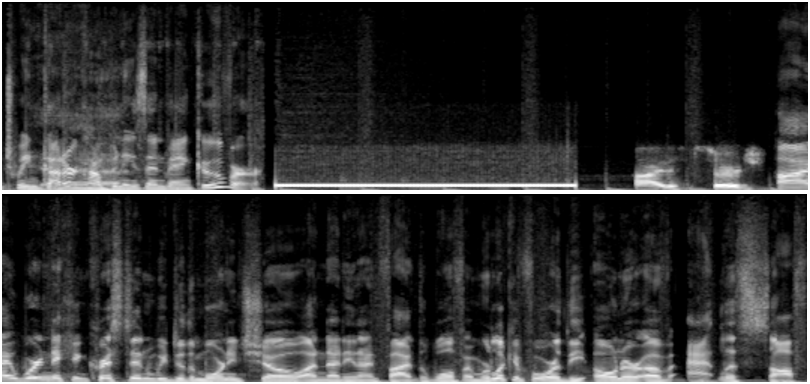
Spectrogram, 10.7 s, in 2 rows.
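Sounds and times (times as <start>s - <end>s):
speech: 0.0s - 1.9s, 4.2s - 10.7s
telephone dial tone: 1.8s - 3.8s.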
